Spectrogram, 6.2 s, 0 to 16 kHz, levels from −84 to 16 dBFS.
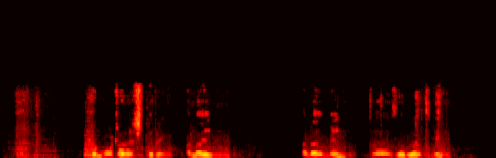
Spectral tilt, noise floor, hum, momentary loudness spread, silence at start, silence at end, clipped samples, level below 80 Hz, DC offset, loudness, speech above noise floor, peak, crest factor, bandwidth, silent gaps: -4.5 dB/octave; -65 dBFS; none; 14 LU; 0.2 s; 0.65 s; under 0.1%; -82 dBFS; under 0.1%; -27 LUFS; 39 dB; -10 dBFS; 20 dB; 7.8 kHz; 3.31-3.77 s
